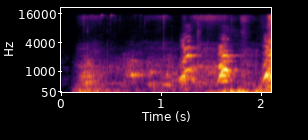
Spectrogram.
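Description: A dog barks in short, close bursts amid household noise, with a few sharp yelps rising toward the end.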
